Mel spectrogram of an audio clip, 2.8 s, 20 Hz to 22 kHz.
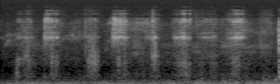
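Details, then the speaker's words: Old front wheel bearing removed from a 2021+ Ford Bronco and spun by hand; it gives a rough ratcheting grind with gritty clicks, showing it is worn, whereas a greased undamaged new bearing spins silently. "yeah that that's not what a bearing should sound like"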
